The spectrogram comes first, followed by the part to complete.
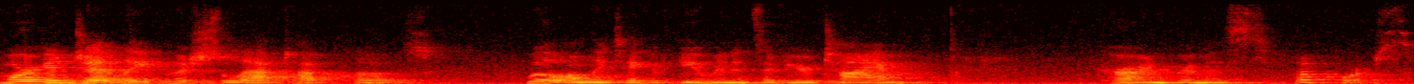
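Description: At a moderate pace, a woman speaks with audible room echo and light background noise. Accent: American. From Indiana, Indianapolis; Indiana. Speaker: novelist. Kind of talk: reading aloud. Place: shop. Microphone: camera far.

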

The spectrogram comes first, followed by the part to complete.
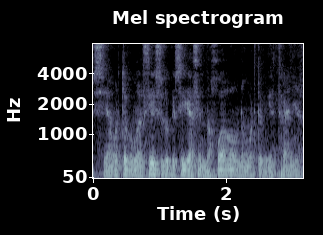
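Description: A man speaks with a fairly low pitch. Light background noise and audible room echo are present. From Spain. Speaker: Twitch streamer. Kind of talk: live stream chat. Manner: animated. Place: home room.

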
